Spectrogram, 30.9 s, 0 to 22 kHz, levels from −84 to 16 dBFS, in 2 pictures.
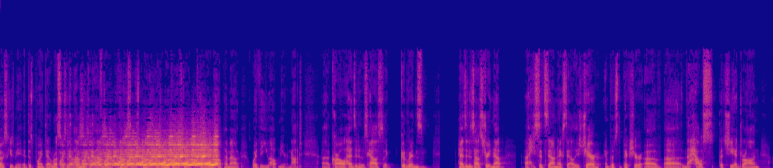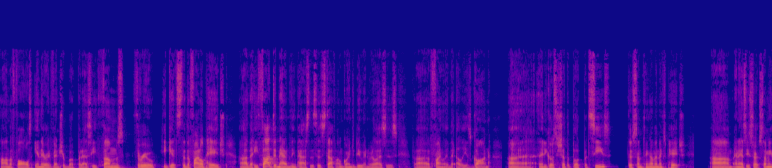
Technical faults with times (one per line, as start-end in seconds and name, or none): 1.13-4.51 feedback howl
